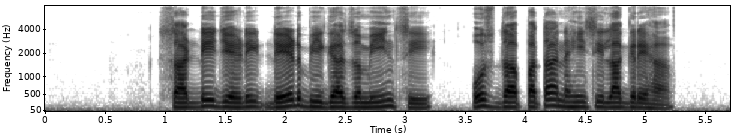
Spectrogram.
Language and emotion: Punjabi, neutral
